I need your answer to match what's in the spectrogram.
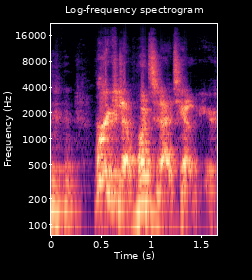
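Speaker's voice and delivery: put-on Irish accent. Voicing Grob breaking up a fist fight: Irish accent. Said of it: "bit of an Irish accent".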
